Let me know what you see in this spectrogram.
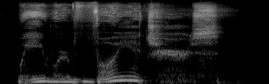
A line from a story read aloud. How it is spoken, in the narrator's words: whispered in awe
